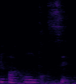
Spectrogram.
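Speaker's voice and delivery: hushed recovery-room whisper. Real, not acted. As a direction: keep it to a whisper.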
